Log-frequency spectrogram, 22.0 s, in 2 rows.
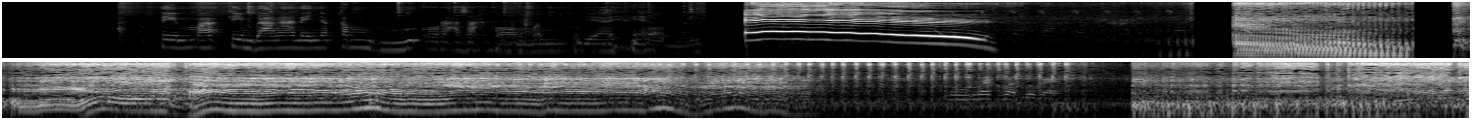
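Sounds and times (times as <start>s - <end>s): dirt bike engine revving: 9.3s - 22.0s.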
